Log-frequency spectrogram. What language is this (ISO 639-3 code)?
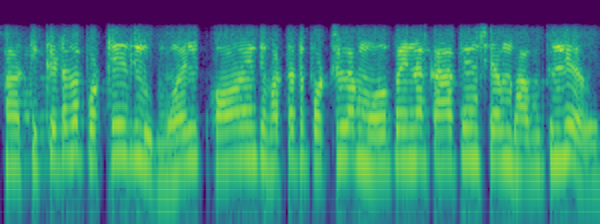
ori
